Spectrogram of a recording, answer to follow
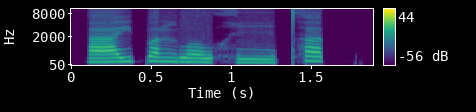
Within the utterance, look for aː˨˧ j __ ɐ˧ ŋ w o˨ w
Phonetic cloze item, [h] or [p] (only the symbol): p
